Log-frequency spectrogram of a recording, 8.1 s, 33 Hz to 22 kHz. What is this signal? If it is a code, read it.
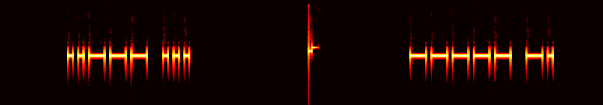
Morse code, heard as a keyed tone, about 17 wpm, 700 Hz. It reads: 2S 0N
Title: Single-Letter Single-Number 17wpm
